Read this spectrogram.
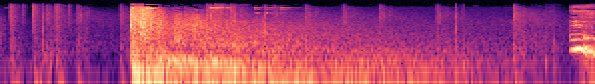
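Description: A rifle shot booms and rings out.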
